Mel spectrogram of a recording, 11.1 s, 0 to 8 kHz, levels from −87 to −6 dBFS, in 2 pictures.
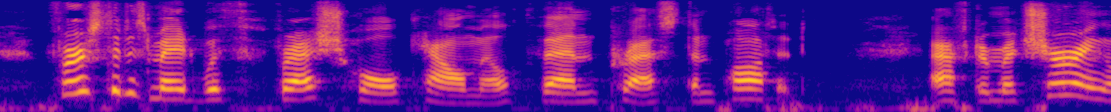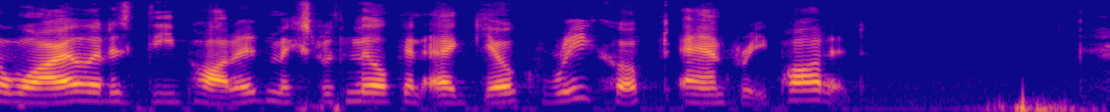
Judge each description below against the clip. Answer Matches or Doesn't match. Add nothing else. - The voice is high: Matches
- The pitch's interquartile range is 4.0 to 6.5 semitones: Matches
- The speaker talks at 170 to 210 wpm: Matches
